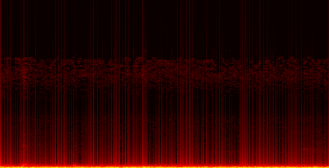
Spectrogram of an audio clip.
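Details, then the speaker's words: Upstairs HVAC unit blower fan keeps running with the unit off, even with the green fan wire removed at the controller: constant low rumble; diagnosed as a faulty control board needing replacement. "so even with the unit off you can you take this green wire off right here and go to the controller I don't know you here but that fan is still home"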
